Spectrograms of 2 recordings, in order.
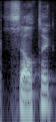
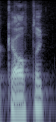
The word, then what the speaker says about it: Celtic: wanted something a little more Celtic or Celtic depending on where you're from on how you pronounce that.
